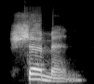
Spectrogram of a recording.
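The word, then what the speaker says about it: שֶׁמֶן: which says share and this is the accent mark so the accent is on the first syllable che this is a remember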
